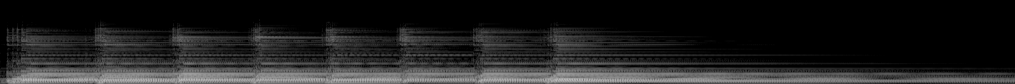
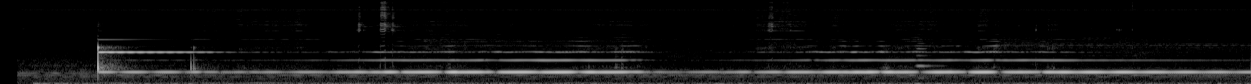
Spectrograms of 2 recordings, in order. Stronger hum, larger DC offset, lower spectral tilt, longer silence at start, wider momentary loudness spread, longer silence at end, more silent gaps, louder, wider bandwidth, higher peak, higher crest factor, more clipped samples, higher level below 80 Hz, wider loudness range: neither; neither; first, -8.5 dB/octave vs -3 dB/octave; second, 0 s vs 0.2 s; first, 17 LU vs 14 LU; about the same, 0 s vs 0 s; neither; about the same, -26 LUFS vs -26 LUFS; second, 7.2 kHz vs 20 kHz; second, -12 dBFS vs -4 dBFS; second, 14 dB vs 22 dB; neither; first, -46 dBFS vs -56 dBFS; first, 8 LU vs 4 LU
